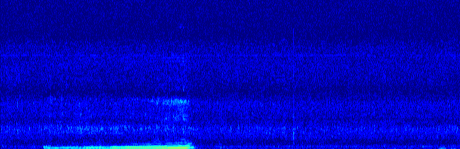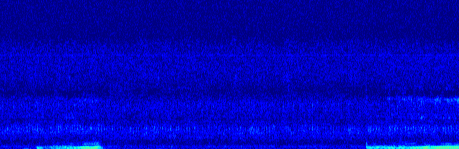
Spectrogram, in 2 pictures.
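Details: Dog (mixed breed) snoring while asleep: slow, rumbling, rising snores about every four seconds with quiet breaths between.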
